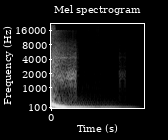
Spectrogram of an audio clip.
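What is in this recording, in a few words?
snare drum bass drum, Dance Mega Drums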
